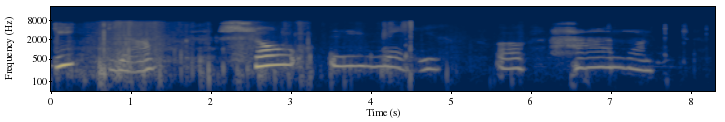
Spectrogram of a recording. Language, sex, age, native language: Icelandic, female, 7, Icelandic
